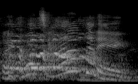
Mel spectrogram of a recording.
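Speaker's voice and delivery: high, loud laughing disbelief; high laughing outrage; exasperated. Retold or imitated. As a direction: throw up your hands. Confronting roommate about naked photos.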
